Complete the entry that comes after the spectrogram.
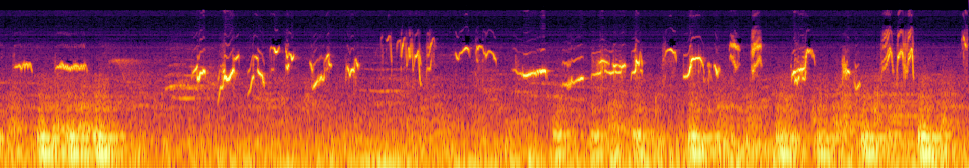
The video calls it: suara kicauan burung murai batu pastol ngeriwik - white-rumped shama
